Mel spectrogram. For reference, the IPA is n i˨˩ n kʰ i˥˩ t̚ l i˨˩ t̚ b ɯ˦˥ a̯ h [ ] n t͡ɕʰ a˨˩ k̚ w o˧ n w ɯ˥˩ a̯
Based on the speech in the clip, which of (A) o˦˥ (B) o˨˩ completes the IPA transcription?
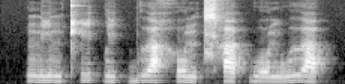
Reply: B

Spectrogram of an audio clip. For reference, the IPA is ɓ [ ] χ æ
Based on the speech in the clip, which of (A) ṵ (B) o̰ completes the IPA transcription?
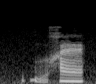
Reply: A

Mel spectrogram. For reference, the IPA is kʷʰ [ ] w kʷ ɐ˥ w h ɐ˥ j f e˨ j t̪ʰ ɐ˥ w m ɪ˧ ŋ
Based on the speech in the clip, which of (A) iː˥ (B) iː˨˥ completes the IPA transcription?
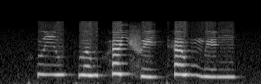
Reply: A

